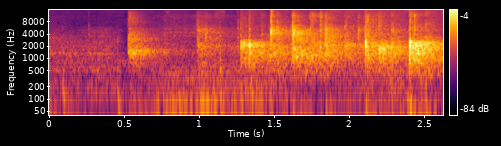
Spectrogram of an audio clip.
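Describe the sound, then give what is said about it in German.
Faint applause from an audience, a soft, dense patter of many hands clapping with a few sharper claps standing out, building slightly and continuing steadily throughout. “Der hier mäßig erscheinende Applaus ist nur dem technischen Equipment geschuldet.”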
